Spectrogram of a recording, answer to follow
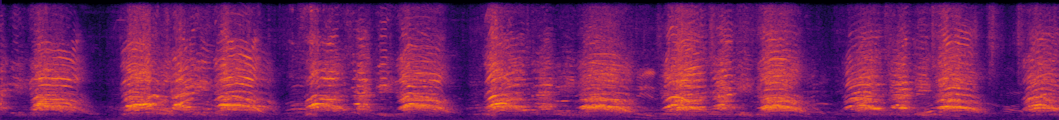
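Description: A crowd of children shouting together in rhythmic bursts, about two shouts a second, like a group chant.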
